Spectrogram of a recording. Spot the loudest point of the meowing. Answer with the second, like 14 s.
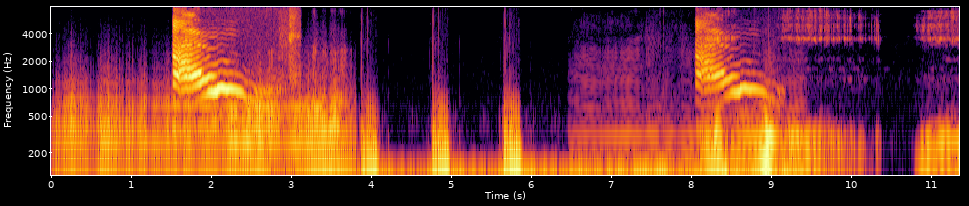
2 s.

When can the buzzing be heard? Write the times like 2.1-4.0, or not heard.
0.0-9.4.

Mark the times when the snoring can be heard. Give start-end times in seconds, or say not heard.
8.1-11.3.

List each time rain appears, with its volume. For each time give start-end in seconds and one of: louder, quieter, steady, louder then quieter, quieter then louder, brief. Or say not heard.
not heard.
